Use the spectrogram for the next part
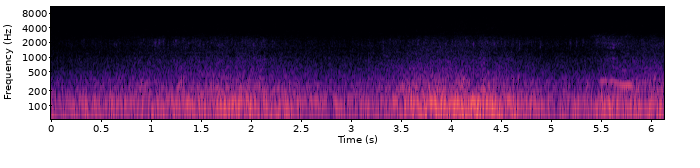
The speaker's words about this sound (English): Jerry and Joan are now badly frightened as they hear the rushing of water outside the elevator shaft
